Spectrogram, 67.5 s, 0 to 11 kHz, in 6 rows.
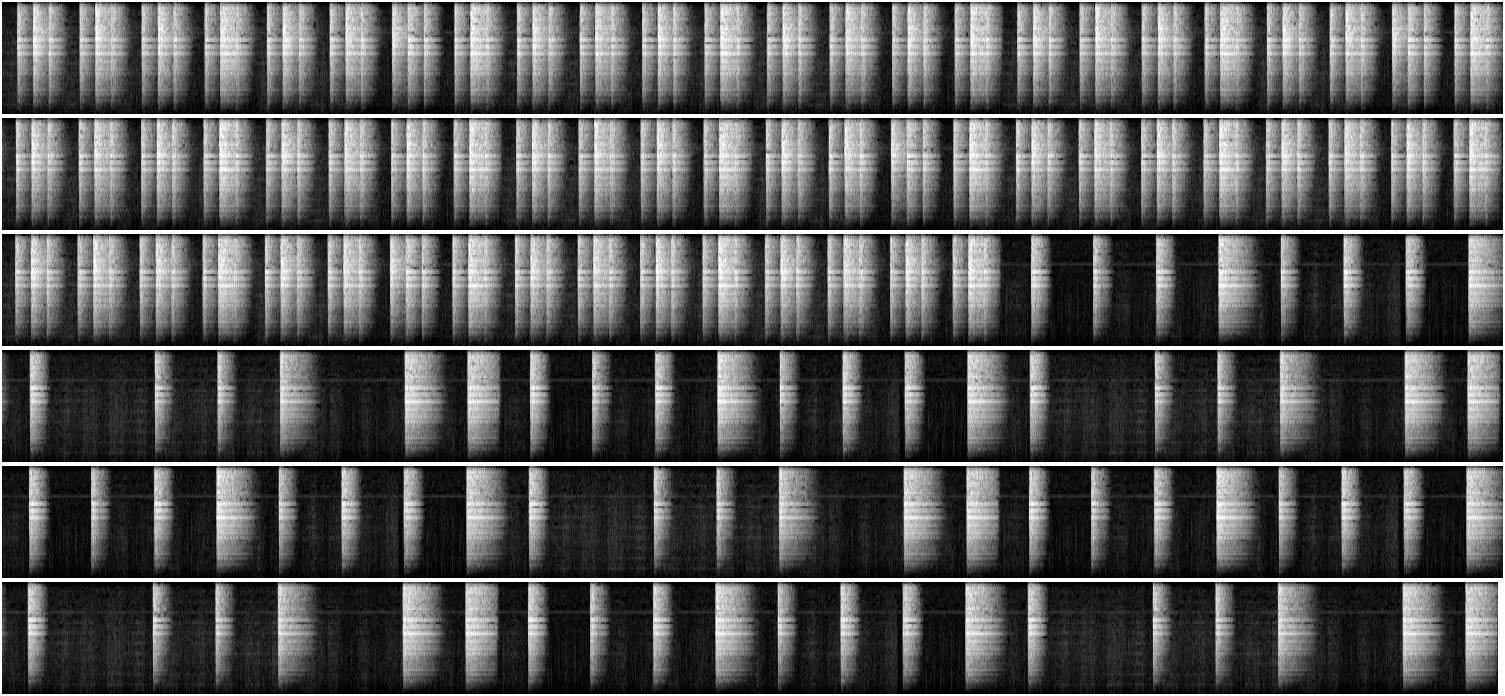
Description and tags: Arturia Acid DB-A Cym
24, arturia, beat, bit, closed, cymbal, dance, drum, drumbrute, drum-loop, drums, hat, loop, open, percussion, percussive, quantized, recorded, rhythm, sample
